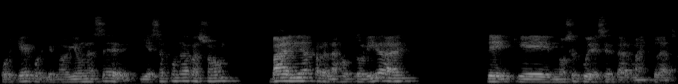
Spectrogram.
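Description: The voice is somewhat breathy and moves at a fairly quick pace with fairly even intonation, and the room echo is audible. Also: man. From Venezuela. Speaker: university student leader; guest. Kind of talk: casual interview.

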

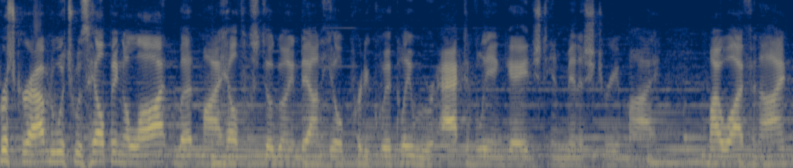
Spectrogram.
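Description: With clear music in the background, a man speaks at a moderate pace with hardly any pauses. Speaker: pastor telling his story. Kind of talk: interview answer. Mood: calm, reflective testimony. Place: church. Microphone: lapel.

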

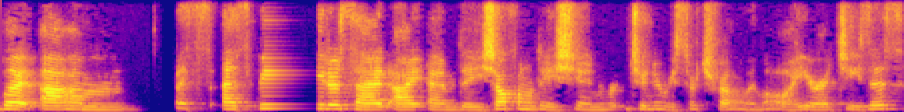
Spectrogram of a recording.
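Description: Somewhat breathy, a woman speaks at a fairly slow pace with a fairly high pitch and fairly even intonation. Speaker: law researcher. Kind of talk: lecture. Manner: halting.

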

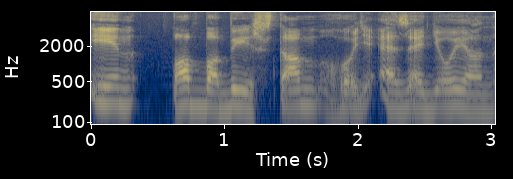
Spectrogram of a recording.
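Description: The speaker talks at a very slow pace against a quiet background. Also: man. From Losonc, Upper Hungary (southern Slovakia); Upper Hungary. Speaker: war veteran, former prisoner of war; interviewee. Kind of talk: testimony interview. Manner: halting, many filler sounds. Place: home room. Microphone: lapel.

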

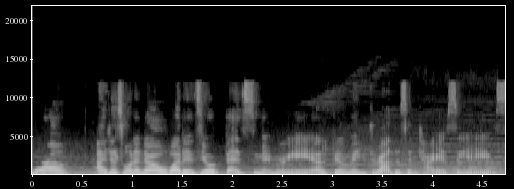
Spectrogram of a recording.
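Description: Clear music plays in the background as a woman talks at a fairly quick pace. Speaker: interviewer. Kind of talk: interview questions. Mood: cheerful, giggly. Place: home room. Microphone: video call.

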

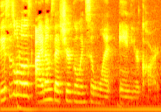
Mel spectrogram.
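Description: Music plays in the background as a woman speaks at a moderate pace, with audible room echo. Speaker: fashion haul creator. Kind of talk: casual haul review. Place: home room.

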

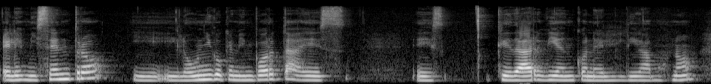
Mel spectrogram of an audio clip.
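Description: At a very slow pace, a woman speaks with long, frequent pauses. Her pitch is medium and her intonation fairly even. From Argentina. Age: 30s. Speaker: woman giving her conversion testimony. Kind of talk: testimony. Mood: calm, earnest, reflective. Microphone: earbuds.

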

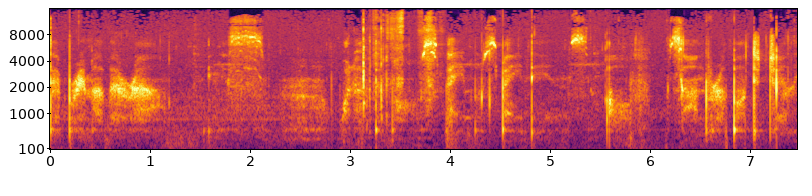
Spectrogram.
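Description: Whispering at a very slow pace, the speaker is heard over noticeable background noise. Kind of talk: ASMR art narration. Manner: whispered, soft-spoken.

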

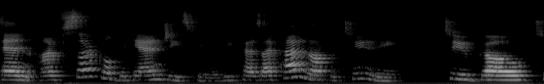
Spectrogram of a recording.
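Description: Against strong room echo, a woman with a fairly bright tone speaks at medium pitch and a fairly slow pace with lively intonation.

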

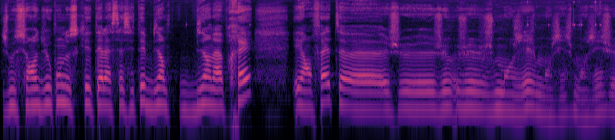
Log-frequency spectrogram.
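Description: A woman speaks at a moderate pace with ordinary pitch variation. The sound is dry, with no echo. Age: 20s. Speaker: guest sharing personal story of childhood obesity; TV guest. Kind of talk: testimony. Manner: halting with frequent hesitations. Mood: calm, personal, reflective. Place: studio. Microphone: lapel.

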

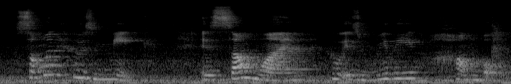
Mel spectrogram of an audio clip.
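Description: A woman's voice amid audible room echo and noticeable background noise. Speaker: teacher. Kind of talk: lesson for children. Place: home room. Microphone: phone near.

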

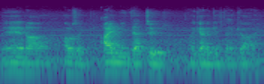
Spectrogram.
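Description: A man speaks at a moderate pace in a very deep, low pitch. Noticeable background noise is present. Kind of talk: interview answer. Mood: wry, reflective. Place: home room.

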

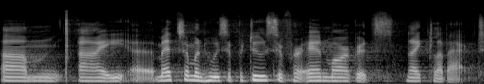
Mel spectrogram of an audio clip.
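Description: At a very slow pace, a woman speaks with a fairly low pitch. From England, raised in Canada. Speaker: costume designer and author. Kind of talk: panel discussion, reminiscing. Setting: stage with live audience. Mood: reminiscing, relaxed. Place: stage. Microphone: handheld.

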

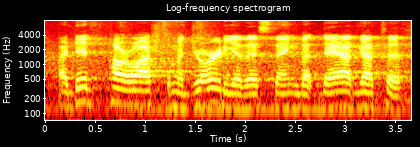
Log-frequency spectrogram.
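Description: A man speaks with an American accent. Audible room echo and light background noise are present. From US Midwest (Minnesota). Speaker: farmer and video host. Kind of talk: casual vlog narration. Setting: farm shop, indoors. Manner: casual, jokey. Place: garage. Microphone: phone near.

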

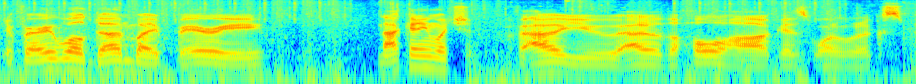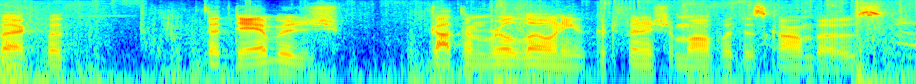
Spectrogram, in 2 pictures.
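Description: Here is a plain, everyday voice at a fairly quick pace. Its pitch variation is ordinary. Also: man, fairly low pitch for a man. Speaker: esports co-caster. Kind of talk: live commentary.

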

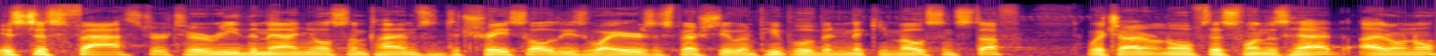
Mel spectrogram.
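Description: The delivery is very fast, in a flat monotone. The background is quiet. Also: man. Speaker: tractor mechanic. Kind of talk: casual repair vlog explanation. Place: farm machine. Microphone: lapel.

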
